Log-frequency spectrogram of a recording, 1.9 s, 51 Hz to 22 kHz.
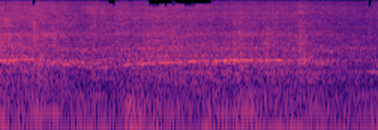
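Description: A 1/43 scale slot car runs flat out on a Carrera GO track, giving a steady high-pitched motor whine that rises and falls slightly as it laps, over a constant whirring background.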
